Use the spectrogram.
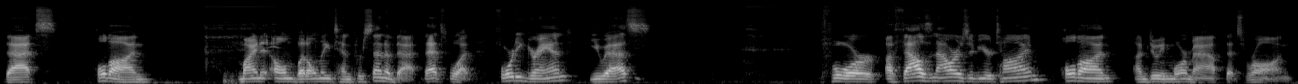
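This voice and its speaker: A man's voice: mid-range voice, takes it slowly. A man, a co-author on a podcast, chatting casually and working out numbers aloud as he goes. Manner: rambling, works sums out loud.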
